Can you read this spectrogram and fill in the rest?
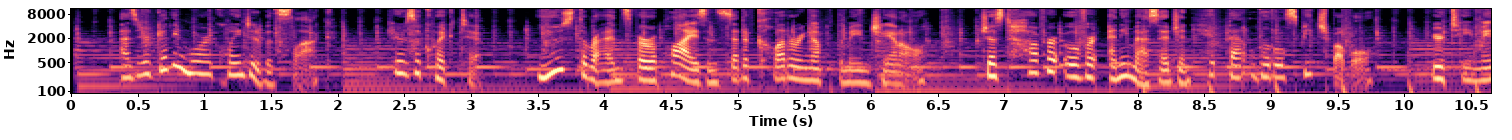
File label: e-learning; slack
